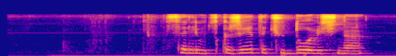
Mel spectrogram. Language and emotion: Russian, angry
